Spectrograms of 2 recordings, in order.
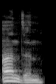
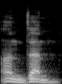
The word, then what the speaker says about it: anden: the description box, was the phonemic difference between anden, “the duck”, and anden, “the spirit”.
